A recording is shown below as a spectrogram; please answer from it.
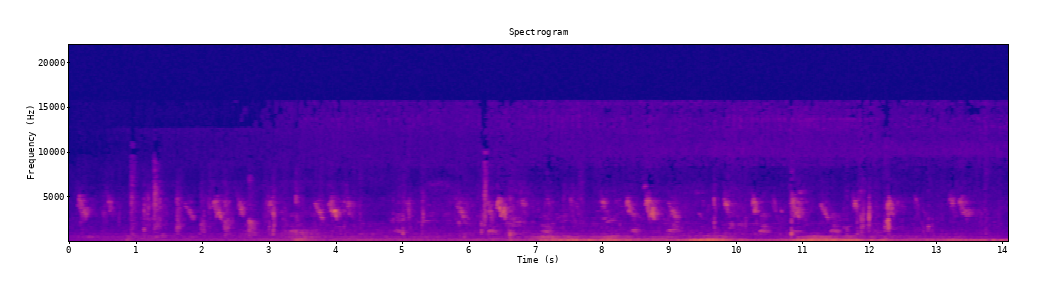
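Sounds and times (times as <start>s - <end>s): small birds chirping: 0.0s - 14.0s
low rumble: 3.2s - 14.0s.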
